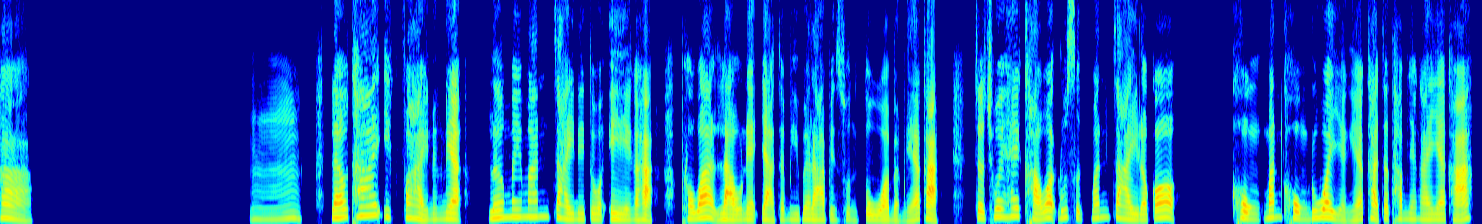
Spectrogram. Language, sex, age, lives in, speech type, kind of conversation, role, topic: Thai, female, 50-54, Thailand, read, expert-assistant, asker, อะไรคือสัญญาณที่บ่งบอกถึงความสัมพันธ์ที่ดีต่อสุขภาพ และจะสร้างสมดุลระหว่างความเป็นตัวเองกับการเป็นคู่รักได้อย่างไร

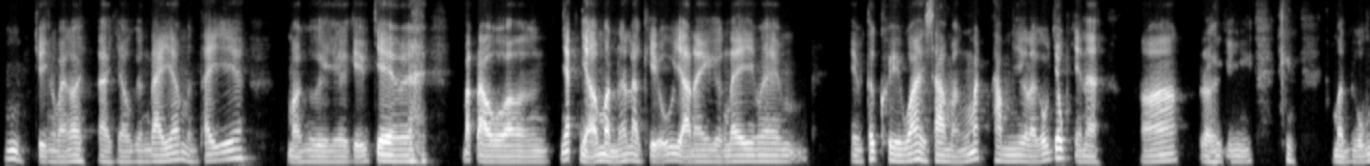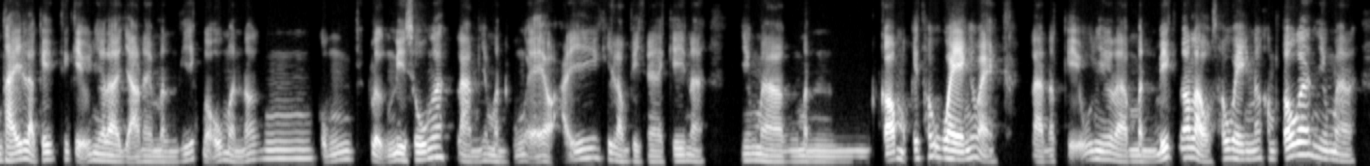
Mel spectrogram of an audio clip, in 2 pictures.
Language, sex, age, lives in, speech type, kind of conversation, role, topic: Vietnamese, male, 20-24, Vietnam, conversation, advice, user, Làm sao để giới hạn thời gian dùng điện thoại trước khi đi ngủ mỗi tối?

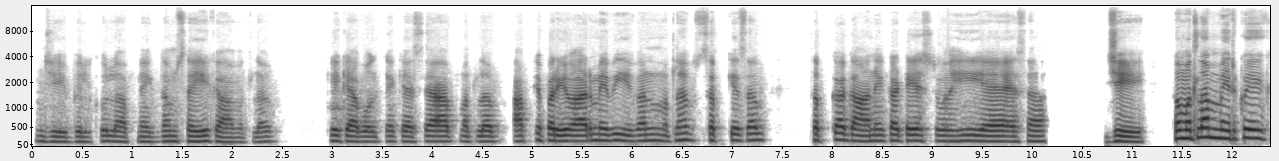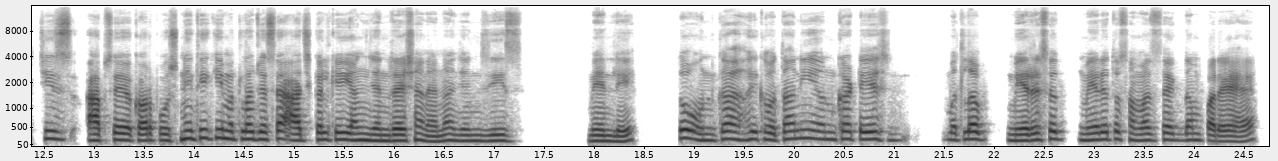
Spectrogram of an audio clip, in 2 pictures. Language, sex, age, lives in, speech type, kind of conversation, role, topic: Hindi, male, 20-24, India, conversation, podcast, host, Kis bhasha ke gaane tumse sabse zyada judte hain?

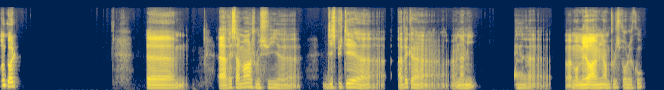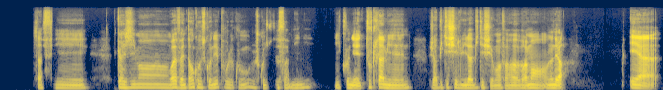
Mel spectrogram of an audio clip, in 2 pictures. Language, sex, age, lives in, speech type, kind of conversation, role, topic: French, male, 30-34, France, conversation, advice, user, Pourquoi mon ami est-il devenu distant après une dispute ?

